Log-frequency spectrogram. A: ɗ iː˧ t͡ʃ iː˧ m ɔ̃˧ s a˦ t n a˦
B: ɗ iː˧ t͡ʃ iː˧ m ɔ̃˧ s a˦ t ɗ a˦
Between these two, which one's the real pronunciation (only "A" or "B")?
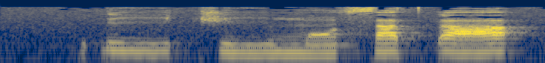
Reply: B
